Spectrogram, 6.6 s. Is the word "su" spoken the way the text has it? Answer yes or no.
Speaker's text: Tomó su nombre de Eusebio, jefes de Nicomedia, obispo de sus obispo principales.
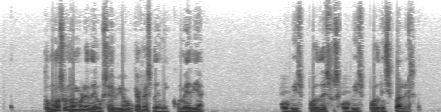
yes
